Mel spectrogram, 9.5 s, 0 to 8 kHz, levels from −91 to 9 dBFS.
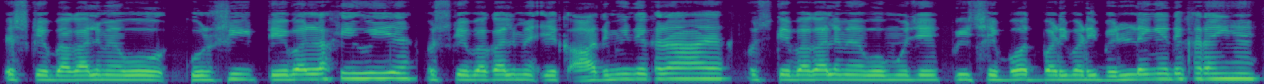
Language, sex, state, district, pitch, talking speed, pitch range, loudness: Hindi, male, Chhattisgarh, Bilaspur, 170 Hz, 190 wpm, 160-185 Hz, -19 LUFS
